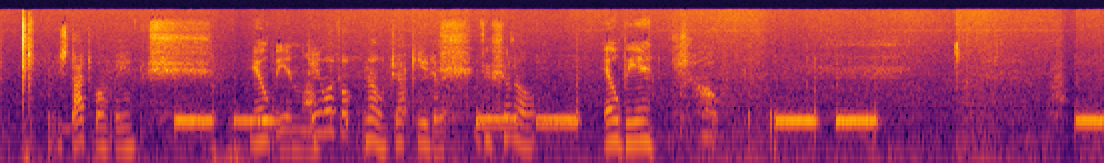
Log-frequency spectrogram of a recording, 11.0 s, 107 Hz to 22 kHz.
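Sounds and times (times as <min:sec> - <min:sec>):
faint hiss: 0:00.0 - 0:11.0
speech: 0:00.5 - 0:07.8
phone ringing tone heard down the line: 0:01.7 - 0:02.8, 0:04.8 - 0:05.8, 0:07.7 - 0:08.8, 0:10.8 - 0:11.0.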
